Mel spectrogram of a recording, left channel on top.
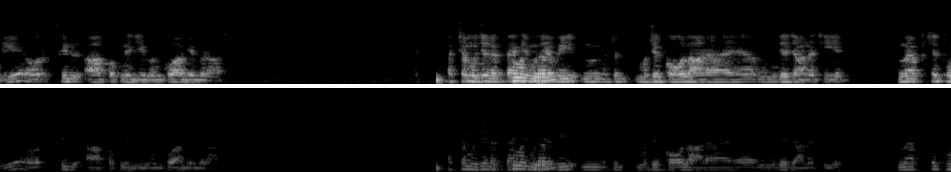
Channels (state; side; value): quieter; right; 22.3 dB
